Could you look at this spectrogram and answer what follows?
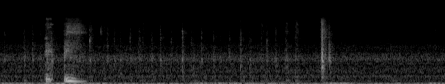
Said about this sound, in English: Anyway, while he's typing in chat and being a douche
